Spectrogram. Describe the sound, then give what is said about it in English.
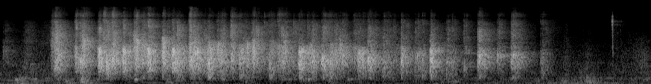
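An audience claps steadily for several seconds, a dense wash of hand claps that swells quickly and then thins out, ending with a few scattered claps. “Clap.”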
